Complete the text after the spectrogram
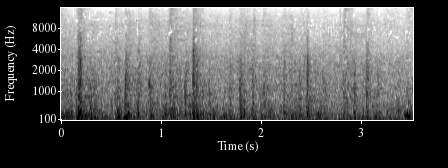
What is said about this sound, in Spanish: Venga, tenemos que abordar el tren. Pero este es el tren presidencial. Sí, Cárdenas lo puso a disposición para traerlo de Tampico, Tamaulipas, a la capital mexicana.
